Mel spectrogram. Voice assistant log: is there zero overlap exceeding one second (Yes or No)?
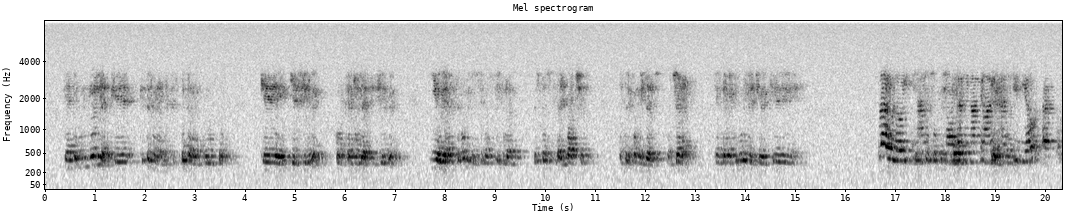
No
